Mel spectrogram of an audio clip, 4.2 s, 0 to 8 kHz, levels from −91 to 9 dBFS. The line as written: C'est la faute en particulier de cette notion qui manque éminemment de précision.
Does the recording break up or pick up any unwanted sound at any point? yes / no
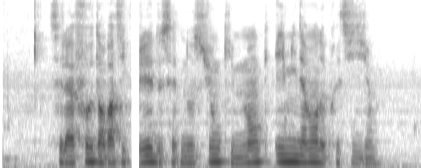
yes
